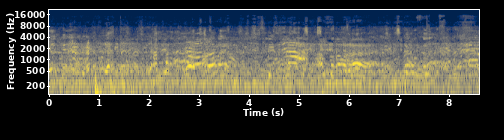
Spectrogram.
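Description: A large outdoor crowd chatters loudly.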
